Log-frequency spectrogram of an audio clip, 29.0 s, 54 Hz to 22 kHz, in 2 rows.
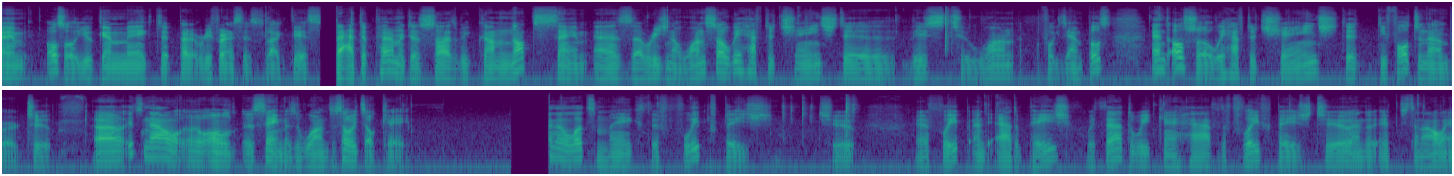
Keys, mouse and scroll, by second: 7.9 drag, 9.0 KP_1, 9.6 Return, 11.6 click, 12.6-13.6 scroll down 1, 18.6 click, 23.1 Return, 24.5 click, 26.2 click, 27.5 click, 28.7 click.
